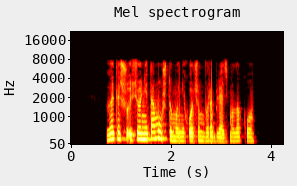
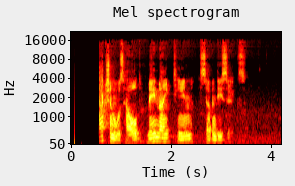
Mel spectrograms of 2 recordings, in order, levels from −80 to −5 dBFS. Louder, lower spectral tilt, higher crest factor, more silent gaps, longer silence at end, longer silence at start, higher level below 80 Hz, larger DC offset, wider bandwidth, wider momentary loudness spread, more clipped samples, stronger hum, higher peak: about the same, -17 LUFS vs -19 LUFS; first, -5 dB/octave vs -2.5 dB/octave; about the same, 16 dB vs 18 dB; neither; second, 0.6 s vs 0.75 s; first, 0.7 s vs 0.55 s; first, -56 dBFS vs -62 dBFS; neither; second, 8.2 kHz vs 17 kHz; about the same, 12 LU vs 12 LU; neither; neither; about the same, -2 dBFS vs -2 dBFS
